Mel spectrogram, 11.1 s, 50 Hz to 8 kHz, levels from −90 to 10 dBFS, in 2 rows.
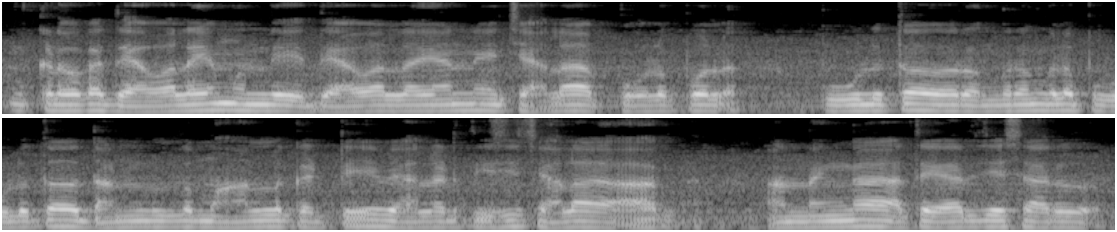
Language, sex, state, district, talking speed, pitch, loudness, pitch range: Telugu, male, Telangana, Hyderabad, 100 wpm, 115 Hz, -16 LUFS, 110-115 Hz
